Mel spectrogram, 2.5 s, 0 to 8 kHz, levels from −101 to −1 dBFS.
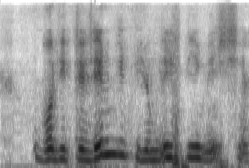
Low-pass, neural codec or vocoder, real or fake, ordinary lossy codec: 7.2 kHz; codec, 16 kHz in and 24 kHz out, 0.6 kbps, FireRedTTS-2 codec; fake; AAC, 32 kbps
